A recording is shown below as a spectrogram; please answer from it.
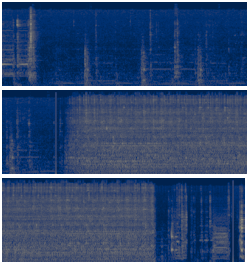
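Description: An embroidery sewing machine tacks black thread down onto fabric, first with a few quick separate clicks and short stitching bursts, then a steady loud run of rapid stitching that stops abruptly near the end.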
